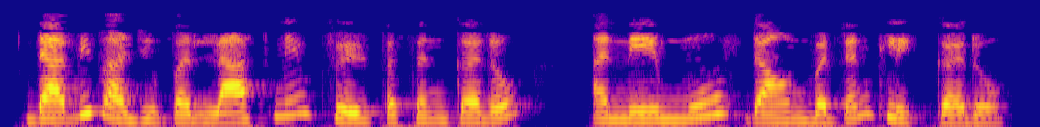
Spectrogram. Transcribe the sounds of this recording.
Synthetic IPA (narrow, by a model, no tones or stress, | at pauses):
ɖaːbibaːd͡ʑupɐɾlaːfneːmfilɖ̚pɐsə̃nd̪̚kɐɾo | ɐnemuːʋɖaːʊnbɐʈənklɪkːɐɾoː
